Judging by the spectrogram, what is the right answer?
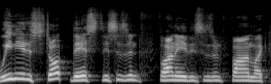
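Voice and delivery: mild, held-back scream at half strength. Recounting being shot at and pinned down, retelling a scream at full lungs. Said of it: "I am screaming at the top of my lungs".

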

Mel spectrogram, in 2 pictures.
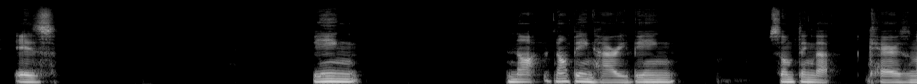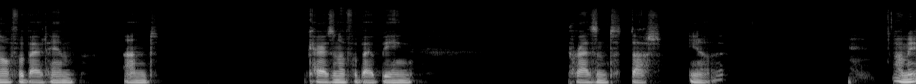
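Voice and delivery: choking up. Explaining where they try to write from, choking up. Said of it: "I'm choking up on my own words here".

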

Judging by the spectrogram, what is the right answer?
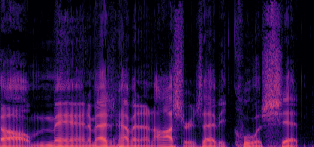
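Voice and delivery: normal talking voice

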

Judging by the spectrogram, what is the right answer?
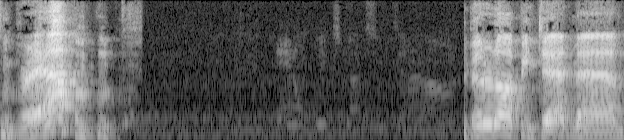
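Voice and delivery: put-on laid-back dude voice. Copying a character's line while watching, imitating the dude. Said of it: "Do I sound like the dude?".

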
